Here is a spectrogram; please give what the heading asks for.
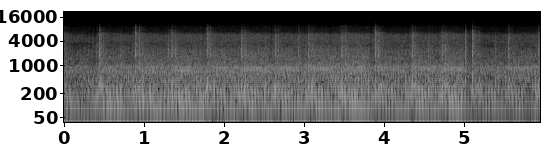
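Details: Ariens 42" geared riding mower, 17.5 hp Briggs & Stratton (31C707), Nikki carburetor, long neglected; after new fuel filter and fresh gas, fuel flow fine: lumpy running, irregular stumbles about twice a second, won't idle smoothly; carburetor suspected, unconfirmed.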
